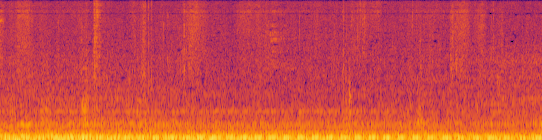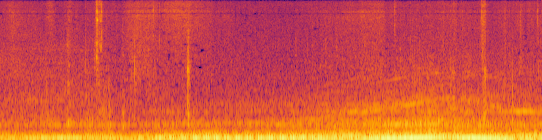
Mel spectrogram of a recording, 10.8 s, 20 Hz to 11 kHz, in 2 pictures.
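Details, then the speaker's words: Subaru Impreza WRX, 5-speed gearbox, driving in the dark after centre diff bearings replaced and shafts shimmed: smooth even rumble rising with road speed, no whine or growl; normal drivetrain. "Complete silence. Bit of a pain in the neck to shim the shafts, but when you get there it's alright."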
